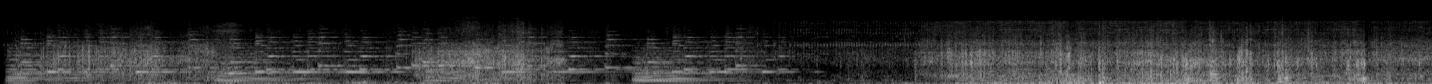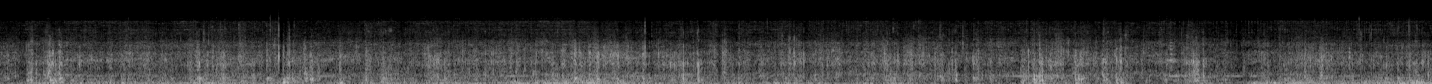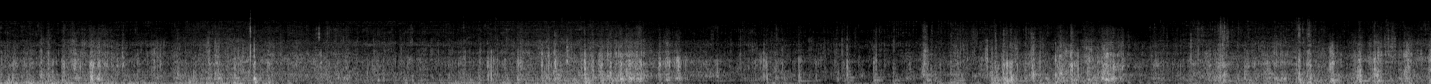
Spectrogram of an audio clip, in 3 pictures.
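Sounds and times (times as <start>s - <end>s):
bike knocks and rattles: 8.3s - 42.9s
wind rumble on microphone: 9.5s - 35.4s.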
